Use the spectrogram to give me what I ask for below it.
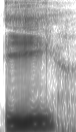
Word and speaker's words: Etienne: And again, if anybody's ever wondering how to pronounce his name, it is E-T-N. It's 3 letters, E-T-N.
